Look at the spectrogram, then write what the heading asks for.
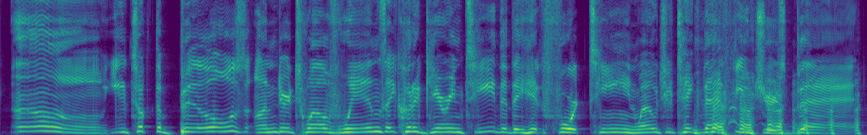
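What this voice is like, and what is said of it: Mocking impression of an annoying guy. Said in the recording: “do an impression ... the most annoying guy by week 15 of the NFL season”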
